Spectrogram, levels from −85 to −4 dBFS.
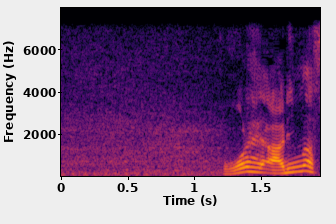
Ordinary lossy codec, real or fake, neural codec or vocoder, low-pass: none; real; none; 7.2 kHz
